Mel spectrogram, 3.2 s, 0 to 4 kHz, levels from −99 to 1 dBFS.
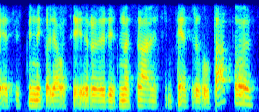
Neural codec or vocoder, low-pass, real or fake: none; 3.6 kHz; real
